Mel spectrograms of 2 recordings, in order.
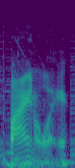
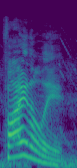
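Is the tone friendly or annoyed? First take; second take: annoyed; friendly. First: It is said in an annoyed, impatient tone. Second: It is said in a friendly, happy tone.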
